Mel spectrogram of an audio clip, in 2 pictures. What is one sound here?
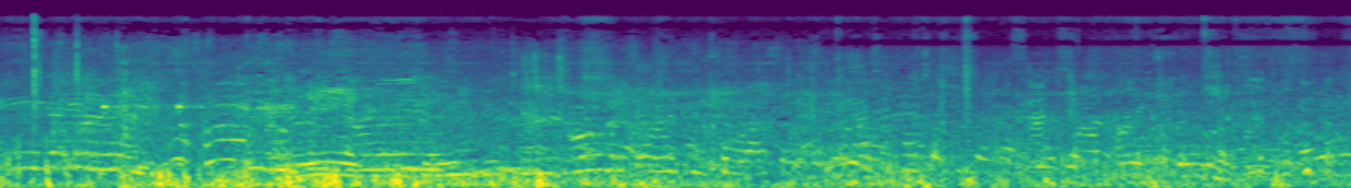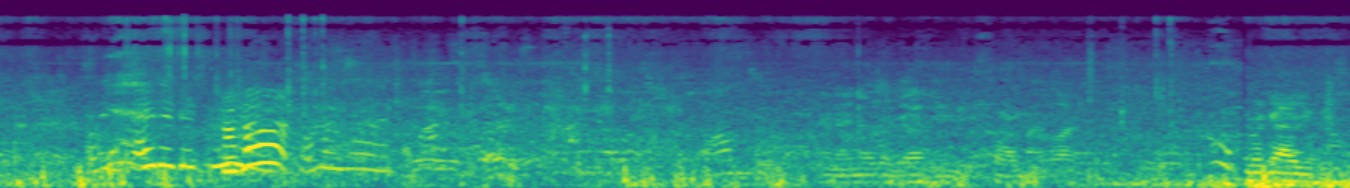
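People talk nearby outdoors.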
